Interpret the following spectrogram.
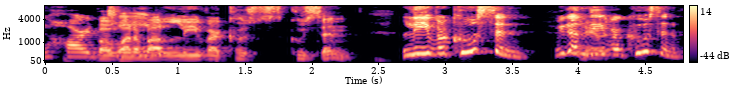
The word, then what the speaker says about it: Leverkusen: It's called Leverkusen.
